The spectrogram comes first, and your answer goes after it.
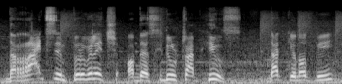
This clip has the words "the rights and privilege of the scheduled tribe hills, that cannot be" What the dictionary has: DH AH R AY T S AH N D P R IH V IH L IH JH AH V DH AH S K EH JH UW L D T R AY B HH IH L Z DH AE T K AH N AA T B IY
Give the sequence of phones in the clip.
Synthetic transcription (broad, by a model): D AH R AY T S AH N P R IH V IH L IH JH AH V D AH S IH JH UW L T R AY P HH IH L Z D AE T K AH N AA T B IY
